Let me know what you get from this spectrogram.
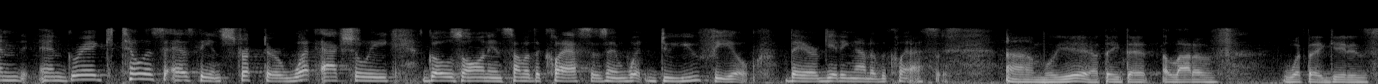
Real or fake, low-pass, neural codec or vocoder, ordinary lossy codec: fake; 5.4 kHz; codec, 16 kHz in and 24 kHz out, 1 kbps, XY-Tokenizer; AAC, 24 kbps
